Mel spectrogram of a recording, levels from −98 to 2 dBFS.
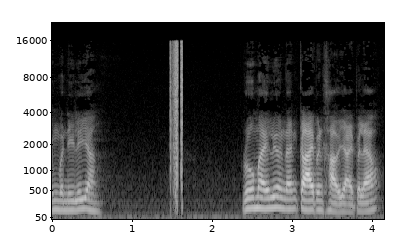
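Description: From 1.48 to 1.64 s, cable scratch noise: a dense, uneven rustling burst, somewhat louder than the speech, likely from a worn connector or cable being moved.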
